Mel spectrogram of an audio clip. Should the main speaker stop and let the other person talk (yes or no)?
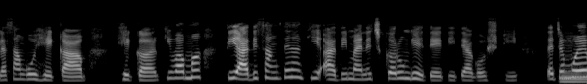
yes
